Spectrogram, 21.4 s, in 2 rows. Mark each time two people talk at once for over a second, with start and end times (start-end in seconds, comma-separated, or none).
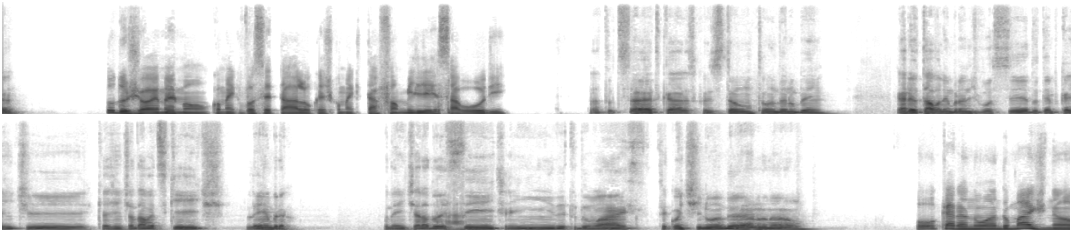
none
